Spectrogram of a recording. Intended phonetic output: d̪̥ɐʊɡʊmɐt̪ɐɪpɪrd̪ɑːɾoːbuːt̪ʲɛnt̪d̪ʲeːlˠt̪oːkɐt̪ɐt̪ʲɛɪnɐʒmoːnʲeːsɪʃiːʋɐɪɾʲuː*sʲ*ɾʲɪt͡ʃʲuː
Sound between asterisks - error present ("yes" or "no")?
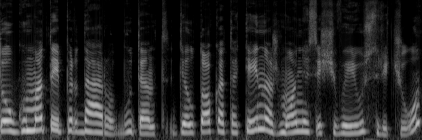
no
